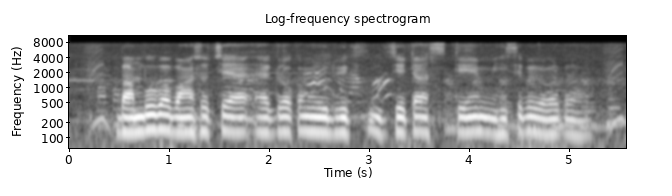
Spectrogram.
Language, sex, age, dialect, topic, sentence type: Bengali, male, 18-24, Northern/Varendri, agriculture, statement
